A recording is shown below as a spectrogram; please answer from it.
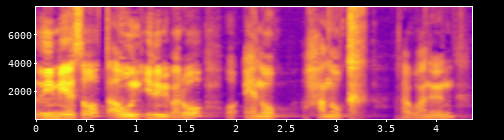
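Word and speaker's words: חֲנוֹךְ: 에녹의 히브리어 원어적 그 이름의 발음을 보면 에녹이 아니라 하노크라고 되어 있습니다. 하노크.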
